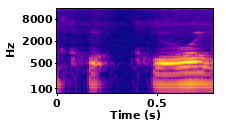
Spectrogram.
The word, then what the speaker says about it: Corle: Edwin Corle, or Corley, is how you say his name, Corle.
